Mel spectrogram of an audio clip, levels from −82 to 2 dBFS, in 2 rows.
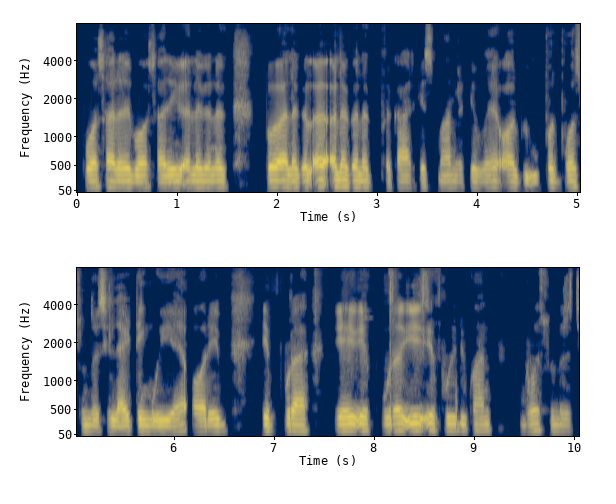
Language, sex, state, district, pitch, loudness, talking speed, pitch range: Hindi, male, Uttarakhand, Uttarkashi, 110 Hz, -16 LUFS, 195 wpm, 105-115 Hz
